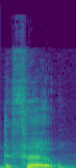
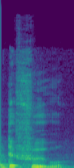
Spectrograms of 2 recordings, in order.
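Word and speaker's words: Dafoe: So we have William Defoe, or Defoe, however you like to say his name.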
